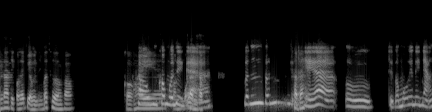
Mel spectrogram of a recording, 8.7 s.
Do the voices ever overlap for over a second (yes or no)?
yes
